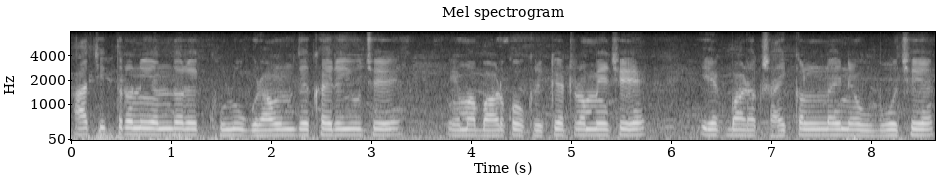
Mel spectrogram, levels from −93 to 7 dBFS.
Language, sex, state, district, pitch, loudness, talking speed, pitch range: Gujarati, male, Gujarat, Gandhinagar, 160 Hz, -14 LUFS, 140 wpm, 150-160 Hz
